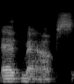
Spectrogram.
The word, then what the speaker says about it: EDDMapS: we love to hear Ed Maps um Ed Maps is something that happens a lot we're not too much a fan um and then there's no s in between Ed and Maps um so um consistency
